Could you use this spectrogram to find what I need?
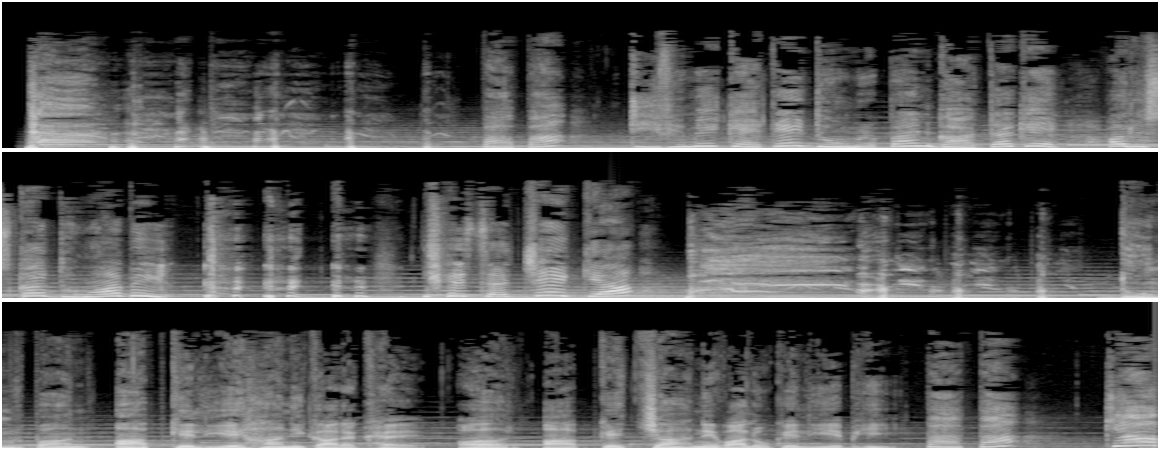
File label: Hindi child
